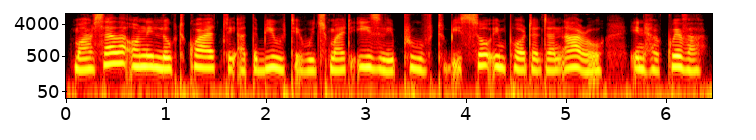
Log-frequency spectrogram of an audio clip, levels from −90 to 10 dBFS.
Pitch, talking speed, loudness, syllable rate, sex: 225 Hz, 185 wpm, -17 LUFS, 5.5 syllables/s, female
